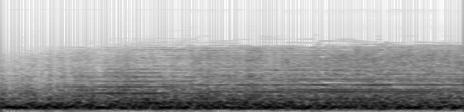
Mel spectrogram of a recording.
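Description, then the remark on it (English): A loud, steady rocket roar, a dense low rumble with a rough crackling texture that holds at constant strength for a couple of seconds, with no voices. “Progress is the sound of a motor, the hum of a turbine, the heartbeat of a factory, the sound of a symphony, the roar of a rocket.”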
